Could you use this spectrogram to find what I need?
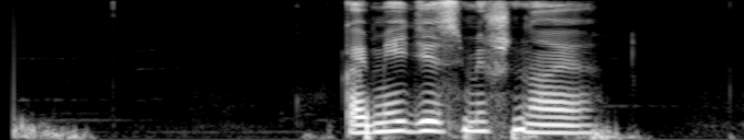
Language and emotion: Russian, neutral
